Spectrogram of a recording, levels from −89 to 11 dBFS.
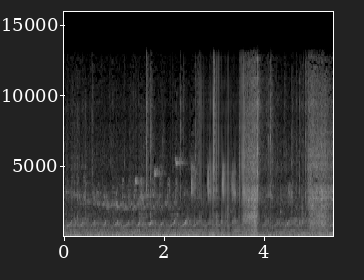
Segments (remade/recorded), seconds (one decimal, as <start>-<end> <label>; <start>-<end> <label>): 0.0-2.7 recorded; 2.7-3.6 remade; 3.6-5.4 recorded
